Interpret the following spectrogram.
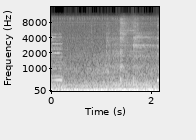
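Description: Steady low rumble of a car's engine and tyres heard inside the cabin while driving, with radio music cutting off just after the start.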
